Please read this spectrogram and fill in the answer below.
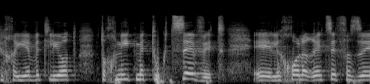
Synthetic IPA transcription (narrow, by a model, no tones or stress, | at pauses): eχaje̞vetlijo̞t̪ːo̞χnitme̞tukt͡se̞ve̞tʔle̞χo̞laʁet͡se̞faze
